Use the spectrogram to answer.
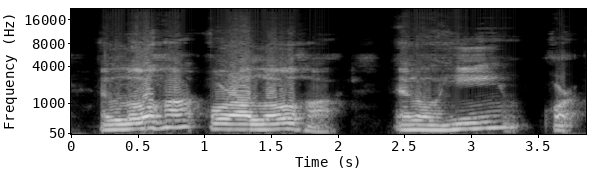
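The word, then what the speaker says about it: אֱלֹהִים: The first letter, Aleph, which we see here, this letter right here, Aleph, naturally would have the ah sound, as in aloha, but the Masoretes gave it an eh sound by adding the dots under the Aleph called hataf segol.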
